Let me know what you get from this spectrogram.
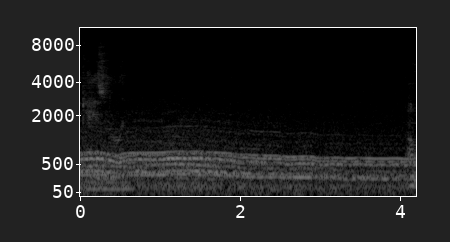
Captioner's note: wind howls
